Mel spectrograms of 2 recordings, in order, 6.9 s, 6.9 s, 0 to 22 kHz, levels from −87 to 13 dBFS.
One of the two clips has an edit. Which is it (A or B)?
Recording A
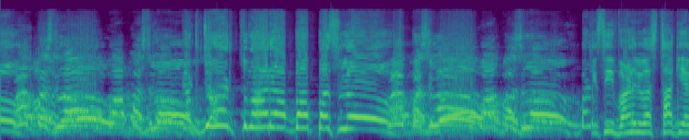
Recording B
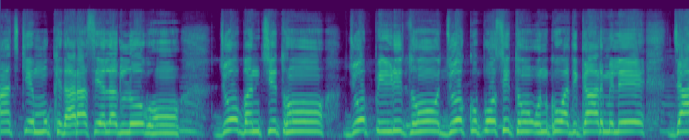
A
